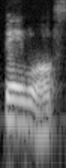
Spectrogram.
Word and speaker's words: Beowulf: Beowulf, yeah.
